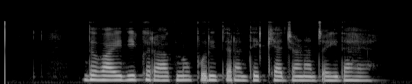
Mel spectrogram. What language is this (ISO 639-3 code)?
pan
